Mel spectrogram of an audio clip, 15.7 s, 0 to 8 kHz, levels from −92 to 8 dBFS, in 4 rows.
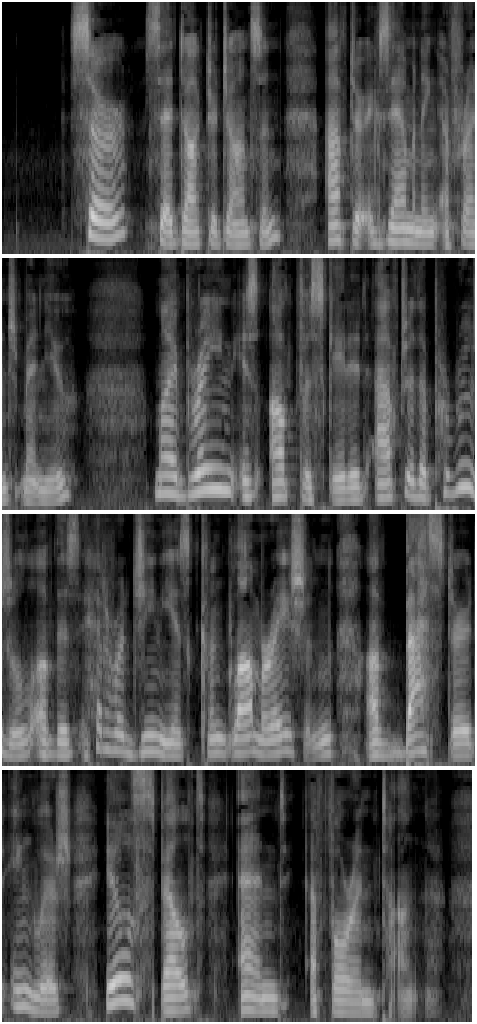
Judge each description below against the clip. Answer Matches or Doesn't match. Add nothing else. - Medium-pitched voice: Matches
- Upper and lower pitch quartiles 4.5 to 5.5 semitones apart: Matches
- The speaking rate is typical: Doesn't match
